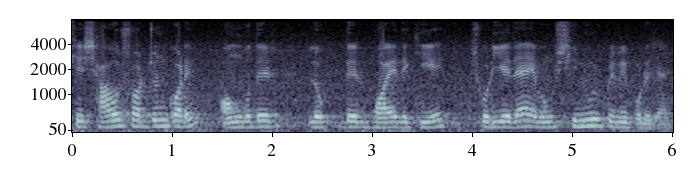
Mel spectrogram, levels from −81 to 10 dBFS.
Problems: constant background noise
